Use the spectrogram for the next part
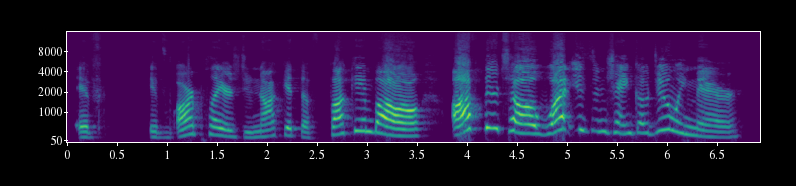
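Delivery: loud, rising angry outburst; angry rant. Real, not acted. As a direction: vent furiously at the players. Angry at sloppy team play.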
